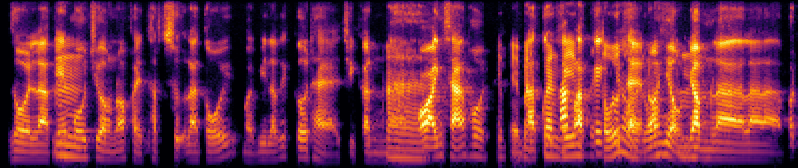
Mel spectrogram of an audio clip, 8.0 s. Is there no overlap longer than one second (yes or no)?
no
